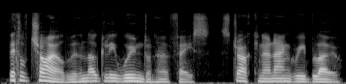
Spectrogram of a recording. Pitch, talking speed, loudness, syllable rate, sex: 135 Hz, 240 wpm, -17 LUFS, 5.4 syllables/s, male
